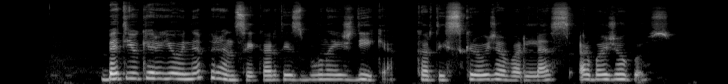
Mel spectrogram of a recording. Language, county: Lithuanian, Vilnius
